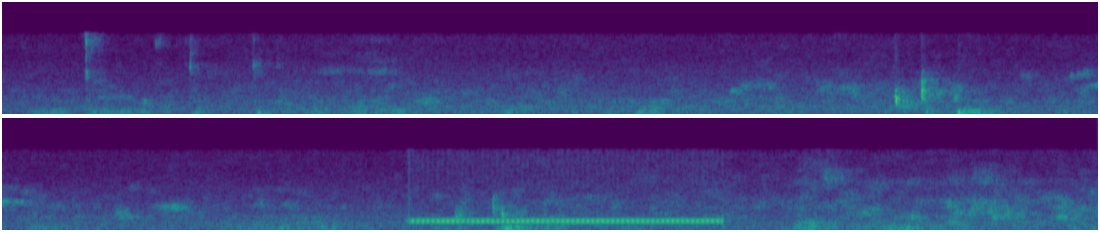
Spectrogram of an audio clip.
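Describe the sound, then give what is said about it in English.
A telephone dials out over a noisy, muffled line full of hiss and faint clicks, then a steady single tone sounds for about a second and a half before the hiss returns. “I'm going to try and dial out once again and see if I can get an answer.”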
